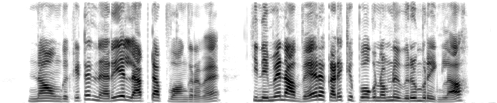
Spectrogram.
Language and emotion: Tamil, angry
